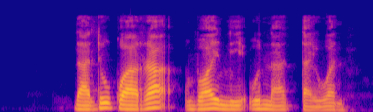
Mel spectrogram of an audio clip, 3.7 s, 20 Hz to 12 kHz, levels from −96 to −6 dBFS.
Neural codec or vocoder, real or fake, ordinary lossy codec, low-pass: codec, 16 kHz, 16 kbps, FunCodec, trained on LibriTTS, 50 frames a second; fake; AAC, 48 kbps; 7.2 kHz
